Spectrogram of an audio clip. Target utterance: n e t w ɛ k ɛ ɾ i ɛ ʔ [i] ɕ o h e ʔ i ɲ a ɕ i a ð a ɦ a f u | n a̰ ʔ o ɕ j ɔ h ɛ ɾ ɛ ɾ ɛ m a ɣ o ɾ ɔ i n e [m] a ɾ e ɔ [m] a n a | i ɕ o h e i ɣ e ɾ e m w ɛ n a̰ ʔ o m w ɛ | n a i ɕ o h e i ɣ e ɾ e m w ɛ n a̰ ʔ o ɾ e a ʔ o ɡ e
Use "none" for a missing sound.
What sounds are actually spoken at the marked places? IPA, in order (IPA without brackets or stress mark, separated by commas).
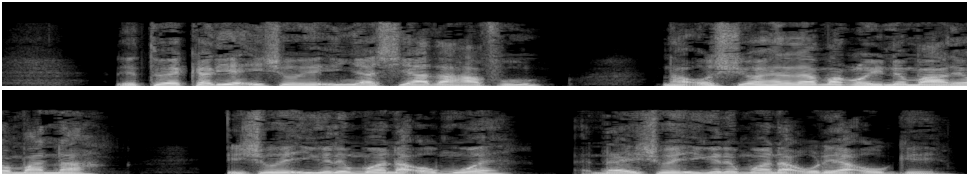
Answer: i, m, m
